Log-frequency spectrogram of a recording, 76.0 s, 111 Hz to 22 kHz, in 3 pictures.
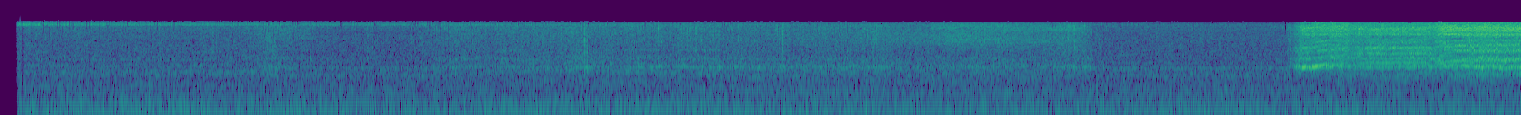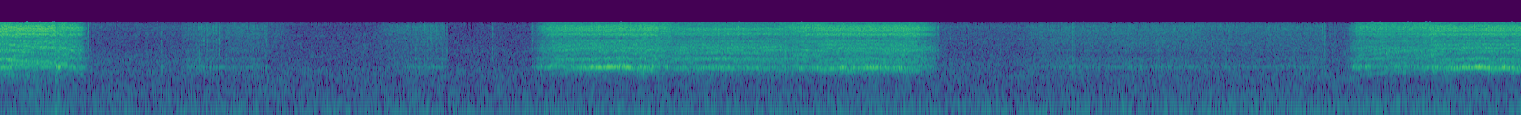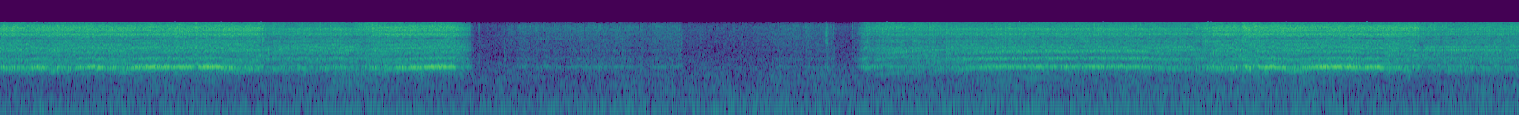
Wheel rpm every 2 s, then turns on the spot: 0, 0, 10, 0, 20, 20, 20, 10, 20, 10, 10, 140, 160, 90, 10, 0, 10, 80, 110, 110, 50, 20, 20, 20, 100, 110, 110, 110, 110, 30, 20, 10, 50, 110, 110, 110, 110, 110.
4-6 8-20 28-30 42-46 58-64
